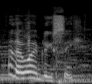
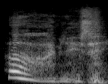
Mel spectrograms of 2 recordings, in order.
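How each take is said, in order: First: It is said in a chirpy, bright tone. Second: It is said in a bored, flat tone.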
